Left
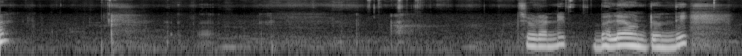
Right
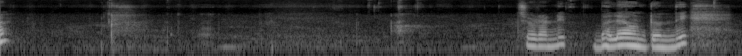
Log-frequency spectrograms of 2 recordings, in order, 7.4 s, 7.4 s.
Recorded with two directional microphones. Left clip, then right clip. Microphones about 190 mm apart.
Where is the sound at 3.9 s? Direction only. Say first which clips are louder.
Left 4 dB; 10° left (ahead or behind).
